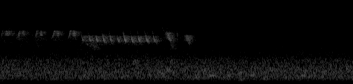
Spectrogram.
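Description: Great spotted woodpecker nestlings give a rapid, high chittering chorus of short notes that runs together for about two seconds, then fades into soft background hiss.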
